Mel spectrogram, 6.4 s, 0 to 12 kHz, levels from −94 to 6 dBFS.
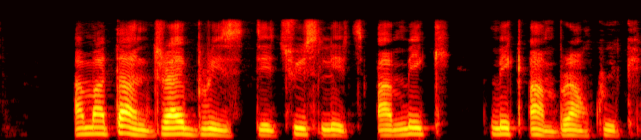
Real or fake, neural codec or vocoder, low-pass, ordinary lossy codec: real; none; 7.2 kHz; none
